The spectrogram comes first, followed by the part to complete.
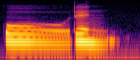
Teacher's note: When hit meets 이응, the circle-looking 이응, hit becomes 이응. So assimilation, you can see it as assimilation. So 오른, the h sound disappeared.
